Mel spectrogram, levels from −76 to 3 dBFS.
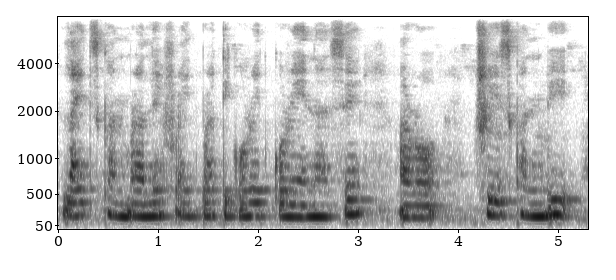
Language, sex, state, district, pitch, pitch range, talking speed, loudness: Nagamese, female, Nagaland, Dimapur, 190 Hz, 180-205 Hz, 160 wpm, -14 LUFS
